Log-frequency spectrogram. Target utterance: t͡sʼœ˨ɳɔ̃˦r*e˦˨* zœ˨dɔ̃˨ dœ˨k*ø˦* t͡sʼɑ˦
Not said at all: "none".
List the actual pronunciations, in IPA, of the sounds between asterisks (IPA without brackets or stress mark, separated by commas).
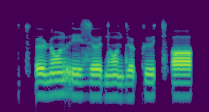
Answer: e˨, ø˦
